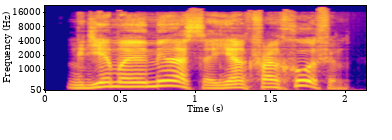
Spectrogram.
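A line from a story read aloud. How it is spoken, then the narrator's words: Impatient bark. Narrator (Russian): рявкнул он, устав ждать, пока рогатый жертрест наболтается со смазливой гахеримкой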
